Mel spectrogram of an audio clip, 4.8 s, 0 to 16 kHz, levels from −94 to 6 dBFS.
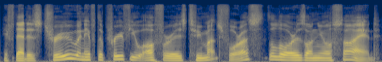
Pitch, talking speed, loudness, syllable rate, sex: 140 Hz, 265 wpm, -17 LUFS, 4.7 syllables/s, male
